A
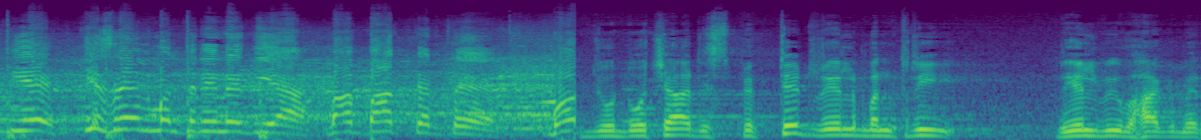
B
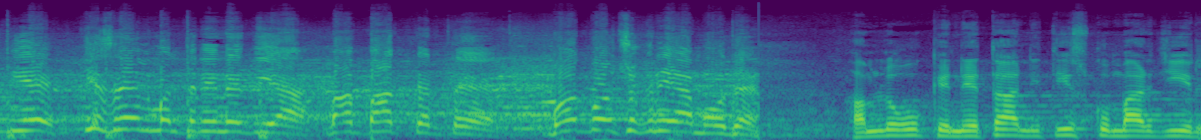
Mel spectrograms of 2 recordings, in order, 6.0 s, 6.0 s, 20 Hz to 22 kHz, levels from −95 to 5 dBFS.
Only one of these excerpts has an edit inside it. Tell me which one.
A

